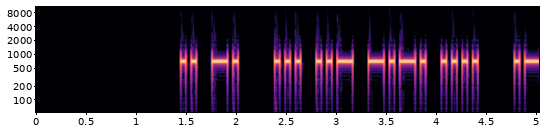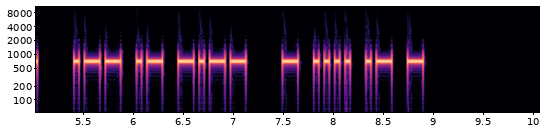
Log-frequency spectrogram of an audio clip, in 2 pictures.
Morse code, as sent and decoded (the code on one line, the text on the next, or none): .. -. / ... ..- -.-. .... / .- / .-- .- -.-- / - .... .- -
IN SUCH A WAY THAT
